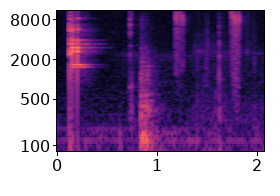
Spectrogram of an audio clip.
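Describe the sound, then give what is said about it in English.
A single bright clink of glasses touching in a toast, ringing briefly before fading, followed by a few soft, quieter knocks and sips with no talking. “So cheers, cheers to you, Miss Brown, and, and excellence in gayness.”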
